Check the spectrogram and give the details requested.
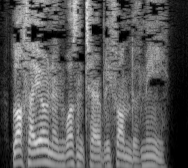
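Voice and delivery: ordinary delivery

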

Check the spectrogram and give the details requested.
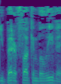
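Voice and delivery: plain reading voice

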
